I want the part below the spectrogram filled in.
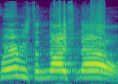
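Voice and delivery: very loud, high-pitched shout. Speaker recounts officers bursting through the door at them, retelling police shouting. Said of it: "they were shouting".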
